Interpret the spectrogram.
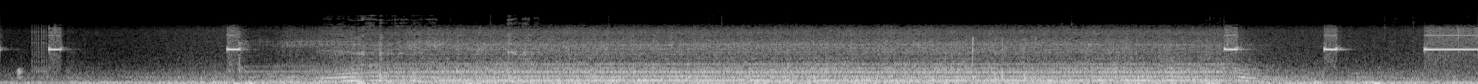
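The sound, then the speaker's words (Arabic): A microwave oven heating food hums steadily for about nine seconds, its low drone rising as it starts and winding down at the end, with short electronic beeps before it starts and after it stops. “ايوه تجهز آه، تسخين الاكل ده ميكروويف ميكروويف؟”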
